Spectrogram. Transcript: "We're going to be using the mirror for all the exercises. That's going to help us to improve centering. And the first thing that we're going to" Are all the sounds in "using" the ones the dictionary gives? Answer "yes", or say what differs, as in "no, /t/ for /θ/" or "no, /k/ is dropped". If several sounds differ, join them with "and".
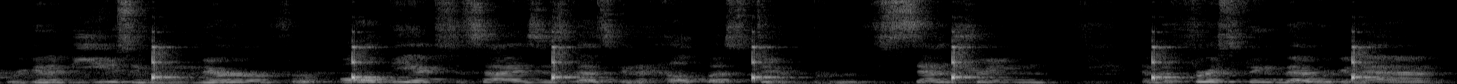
yes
